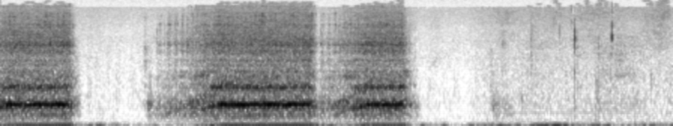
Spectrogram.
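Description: Sewing machine stitching strips of fabric for a Christmas stocking, running in three quick bursts with short pauses between, followed by quiet handling of the fabric.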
